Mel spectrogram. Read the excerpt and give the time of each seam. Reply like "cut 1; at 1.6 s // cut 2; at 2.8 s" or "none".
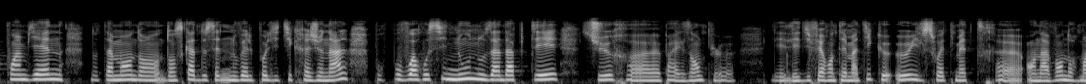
none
